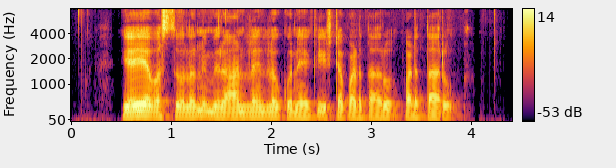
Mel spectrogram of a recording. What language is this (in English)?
Telugu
